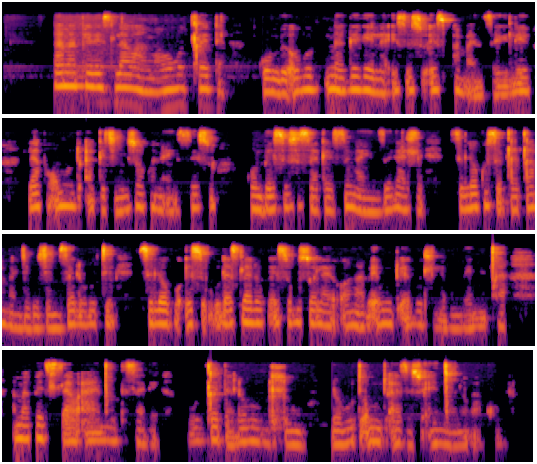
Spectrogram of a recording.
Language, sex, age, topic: North Ndebele, female, 25-35, health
